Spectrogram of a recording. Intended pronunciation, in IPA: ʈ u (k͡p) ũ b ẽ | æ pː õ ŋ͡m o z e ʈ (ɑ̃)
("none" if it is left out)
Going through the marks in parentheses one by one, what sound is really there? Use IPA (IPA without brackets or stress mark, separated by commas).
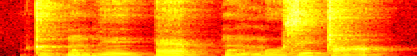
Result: k͡p, ɑ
